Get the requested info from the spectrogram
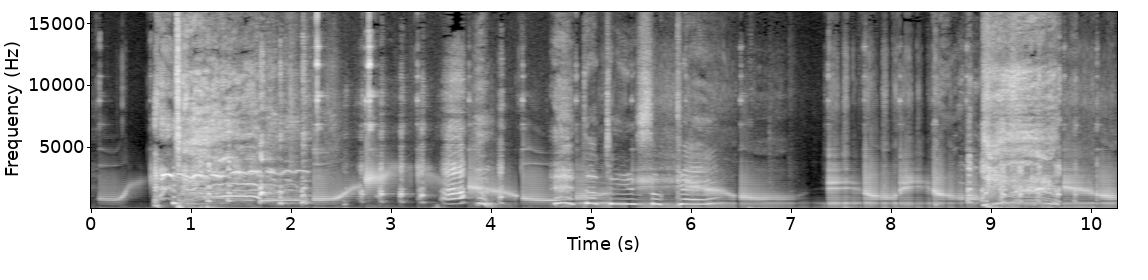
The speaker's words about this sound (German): Und eine Sache noch aus meiner, aus meiner Hosentaschen-Musikkiste, die Maultrommel.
